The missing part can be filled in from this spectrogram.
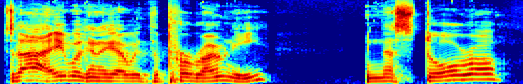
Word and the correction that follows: Nastro Azzurro: How do you say? Nastro Azzurro, which is Italian for yogurt.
